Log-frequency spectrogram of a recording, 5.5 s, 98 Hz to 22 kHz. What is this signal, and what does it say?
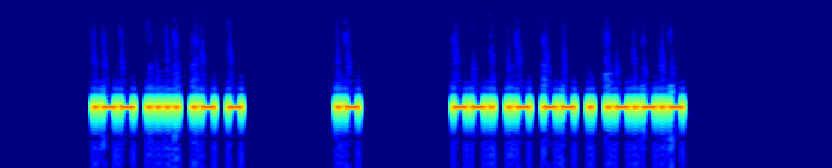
Morse code, heard as a keyed tone, about 40 wpm, 700 Hz. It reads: WHAT A GAME.
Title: 3x Word-Spacing - Sentences from Top 500 Words - 40wpm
